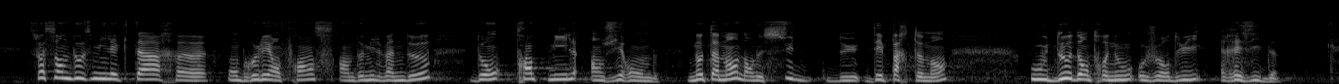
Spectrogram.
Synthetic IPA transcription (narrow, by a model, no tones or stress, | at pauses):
swasɑ̃t̪̚d̪uzmilɛkt̪aʁ | ɔ̃bʁyleɑ̃fχɑ̃sɑ̃d̪ømilvɛ̃t̪̚d̪ø | d̪ɔ̃t̪χɑ̃t̪milɑ̃ʒiʁɔ̃d̪ | nɔt̪amɑ̃d̪ɑ̃ləsyd̪ːyd̪epaʁt̪əmɑ̃ | ud̪ød̪ɑ̃t̪χənuoʒuʁd̪ɥiʁezid̪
